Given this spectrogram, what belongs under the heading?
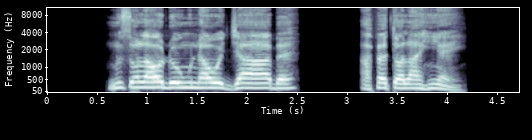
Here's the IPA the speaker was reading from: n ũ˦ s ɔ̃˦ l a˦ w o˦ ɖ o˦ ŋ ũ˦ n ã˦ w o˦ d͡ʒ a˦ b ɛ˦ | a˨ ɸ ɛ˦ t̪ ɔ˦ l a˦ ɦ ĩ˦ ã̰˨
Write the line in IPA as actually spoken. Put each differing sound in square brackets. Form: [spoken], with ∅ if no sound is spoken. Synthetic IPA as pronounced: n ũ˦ s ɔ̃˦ l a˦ w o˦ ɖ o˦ ŋ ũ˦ n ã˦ w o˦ d͡ʒ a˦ b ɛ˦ | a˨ ɸ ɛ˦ t̪ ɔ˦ l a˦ ɦ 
